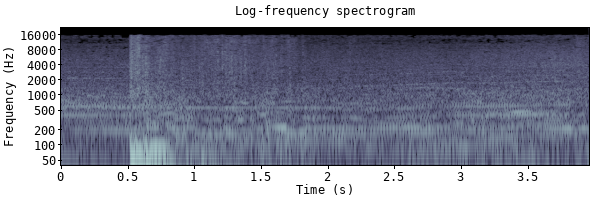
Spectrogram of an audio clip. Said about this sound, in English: I think I can hear his car.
